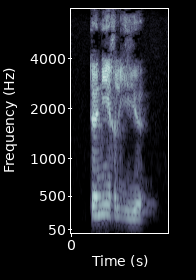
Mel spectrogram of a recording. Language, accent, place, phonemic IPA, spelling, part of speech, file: French, France, Lyon, /tə.niʁ ljø/, tenir lieu, verb, LL-Q150 (fra)-tenir lieu.wav
- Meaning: to serve as, to substitute for, to take the place of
